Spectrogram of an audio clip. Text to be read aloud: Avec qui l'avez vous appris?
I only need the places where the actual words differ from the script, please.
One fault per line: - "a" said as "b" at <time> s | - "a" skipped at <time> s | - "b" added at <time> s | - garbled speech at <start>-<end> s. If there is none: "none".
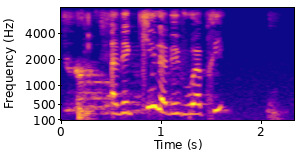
none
